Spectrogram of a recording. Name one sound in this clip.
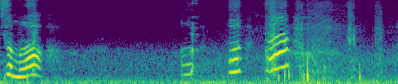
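A young woman speaks in a shaky, upset voice close by.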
